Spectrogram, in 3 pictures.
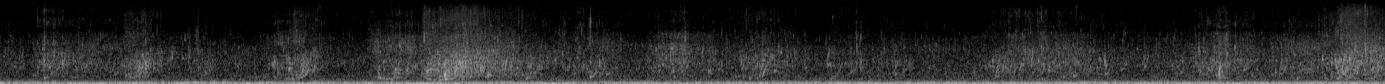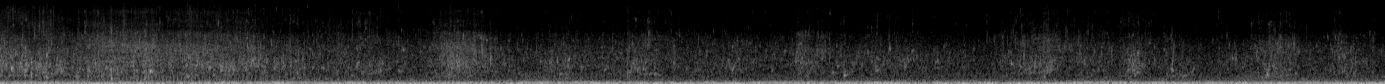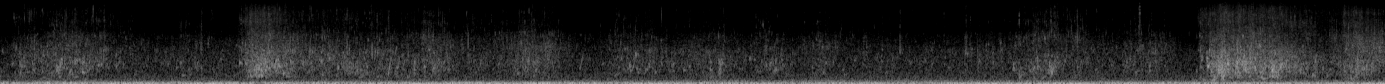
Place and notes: Unnamed Road, Croton-On-Hudson, NY, USA - Hudson Croton Point
The Hudson hits the beach at Croton Point in gentle waves. The resonant vibration, hum, and pulses of the trains and machines' big diesel engines along the shore are ever-present.
This recording was taken during artistic research together with Bruce Odland (O+A).
New York, United States, November 2019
